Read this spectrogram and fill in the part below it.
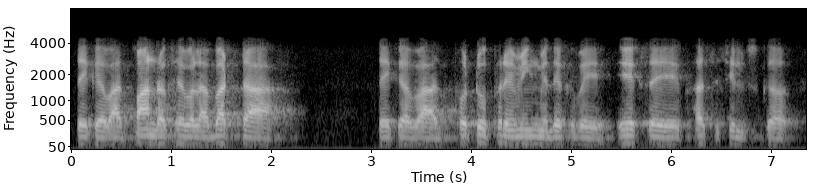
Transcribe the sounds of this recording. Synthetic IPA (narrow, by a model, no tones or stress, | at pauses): t̪əɦikebad̪̚panɾəkʰeβalabəʈːa | t̪əɦikebad̪̚pʰoʈopʰɾemiŋɡmed̪ekʰbəeksəekɦəssilpʰskə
